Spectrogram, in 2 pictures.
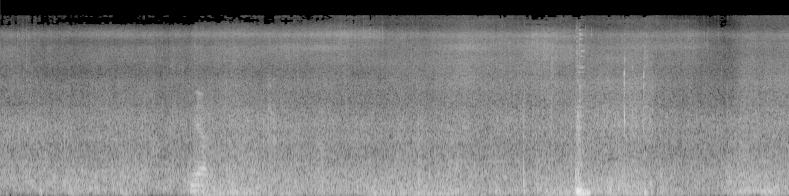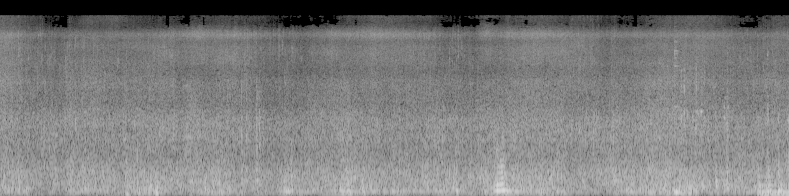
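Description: Rough sea waves splash and roll against a wooden ship.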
